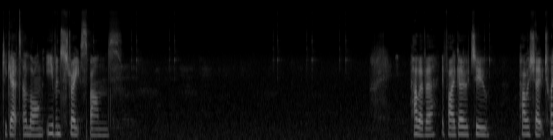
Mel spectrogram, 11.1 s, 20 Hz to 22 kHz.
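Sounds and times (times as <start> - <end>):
faint computer mouse clicks: 3.4 - 3.6, 5.4 - 7.1.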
